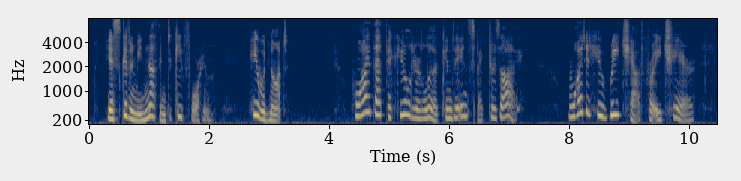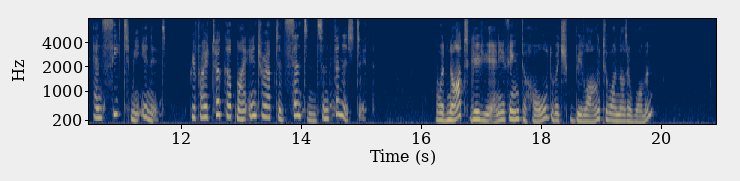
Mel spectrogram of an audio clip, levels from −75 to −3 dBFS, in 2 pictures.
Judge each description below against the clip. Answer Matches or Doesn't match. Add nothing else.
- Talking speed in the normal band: Matches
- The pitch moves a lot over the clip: Matches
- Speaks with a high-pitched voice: Matches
